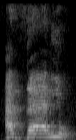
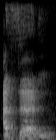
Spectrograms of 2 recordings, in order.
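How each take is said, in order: First: The word ends with a 'yoo' sound. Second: The word ends with a plain 'ee' sound. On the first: The speaker calls it wrong. "Sulit ketika dibaca" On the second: The speaker calls it right. "tetap ya-nya dibaca apa? Dibaca mati"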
